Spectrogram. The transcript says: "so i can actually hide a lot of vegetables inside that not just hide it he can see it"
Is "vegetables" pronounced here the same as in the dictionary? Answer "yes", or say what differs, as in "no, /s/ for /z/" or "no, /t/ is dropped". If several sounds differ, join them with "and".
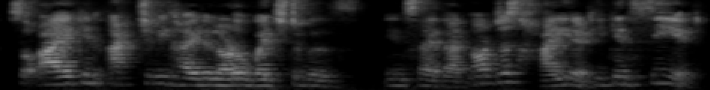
yes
